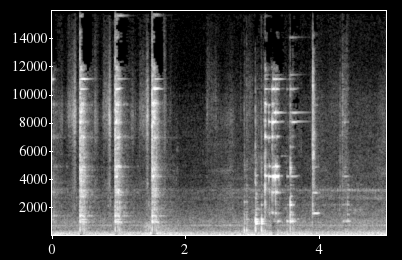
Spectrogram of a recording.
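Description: Mallet striking a steel trailer-hitch bar to drive a ridged shackle bolt into its bracket, four ringing metal strikes about half a second apart. About three seconds in, a quick run of lighter metallic clinks follows as the tools are handled.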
